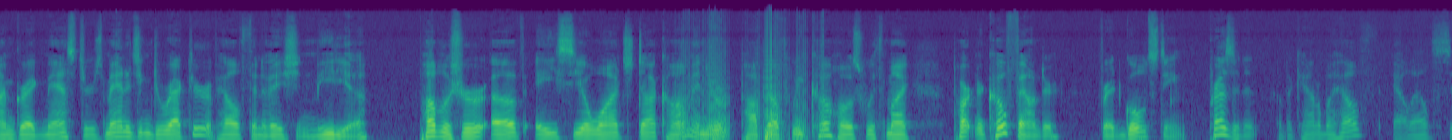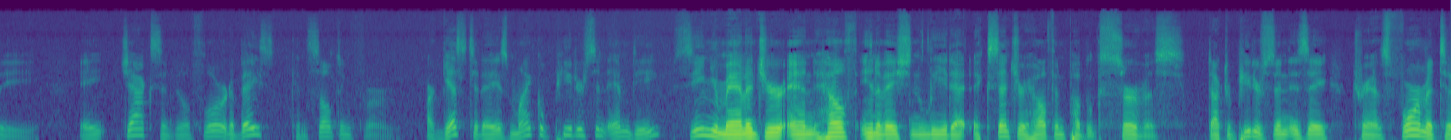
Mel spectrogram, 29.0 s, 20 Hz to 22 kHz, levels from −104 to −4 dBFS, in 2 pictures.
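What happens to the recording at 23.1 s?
Automatic gain falling: from 21.47 to 26.02 s the gain control judges the input too loud or its background noise too strong and steadily turns its gain down by about 4 dB. The speech and the room noise behind it sink together, so the whole sound gradually dims.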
